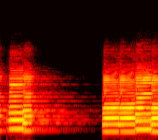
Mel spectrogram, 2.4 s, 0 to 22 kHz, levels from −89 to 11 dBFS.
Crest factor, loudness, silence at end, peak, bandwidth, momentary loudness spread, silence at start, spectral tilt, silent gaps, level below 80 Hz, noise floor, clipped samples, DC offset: 14 dB; -17 LUFS; 0 s; -4 dBFS; 7.4 kHz; 11 LU; 0 s; -6 dB/octave; none; -76 dBFS; -56 dBFS; under 0.1%; under 0.1%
